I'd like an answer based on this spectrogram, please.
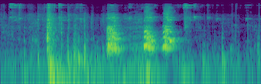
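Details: Male whippet in an impromptu game of play, giving three short, sharp barks in quick succession, spaced about half a second apart, after a brief sweeping yelp near the start; some faint background rustle.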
